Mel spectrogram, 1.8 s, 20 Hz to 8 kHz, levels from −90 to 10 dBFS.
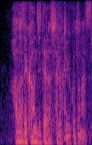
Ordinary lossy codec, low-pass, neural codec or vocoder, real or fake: none; none; none; real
